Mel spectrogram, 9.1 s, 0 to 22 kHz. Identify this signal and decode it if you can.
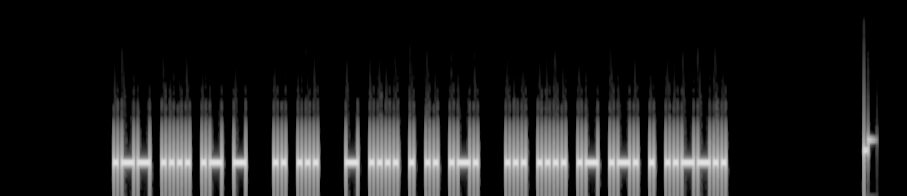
Morse code, heard as a keyed tone, about 30 wpm, 700 Hz. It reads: WHAT IS THEIR SHARE?
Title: Sentences from Top 900 Words 30wpm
